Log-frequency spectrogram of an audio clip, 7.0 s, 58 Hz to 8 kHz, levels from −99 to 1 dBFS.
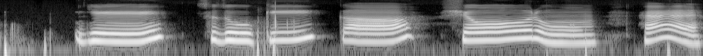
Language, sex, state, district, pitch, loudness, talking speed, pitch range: Hindi, female, Punjab, Fazilka, 225 Hz, -12 LUFS, 45 wpm, 205-245 Hz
